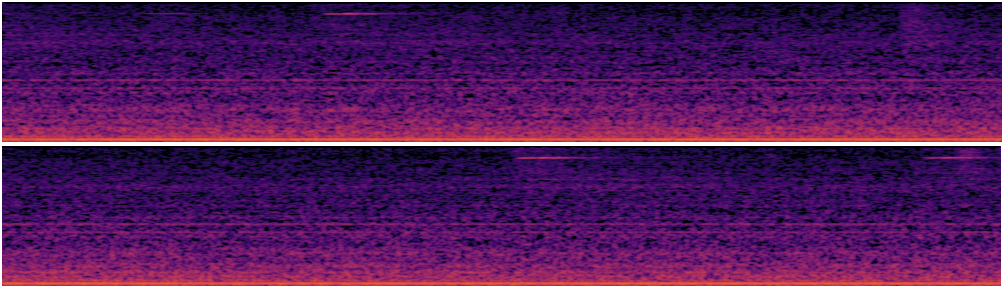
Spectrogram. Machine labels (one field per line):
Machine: fan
